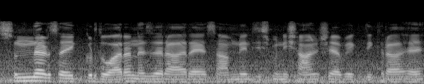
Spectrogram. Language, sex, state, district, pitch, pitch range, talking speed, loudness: Hindi, male, Chhattisgarh, Raipur, 120 Hz, 115-140 Hz, 195 wpm, -18 LUFS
